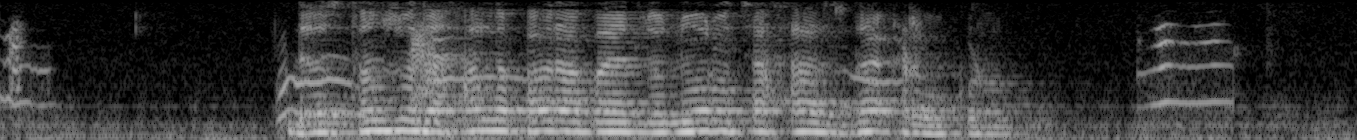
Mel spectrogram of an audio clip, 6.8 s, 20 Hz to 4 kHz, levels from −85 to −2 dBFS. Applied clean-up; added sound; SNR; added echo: none; Meow; 12 dB; reverberation time 0.8 s.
